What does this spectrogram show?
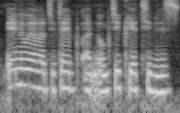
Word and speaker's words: Omuti Kreativ: So anywhere that you type, and Omuti Kreativ is spelled as OMUTI. Creative is with K. It's creative. It's KRE. It's already creative itself. Yeah. KREATIV.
